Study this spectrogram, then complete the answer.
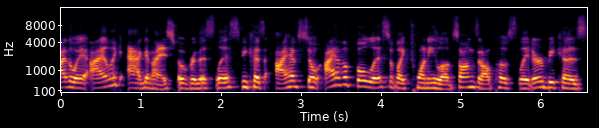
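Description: A woman speaks at a moderate pace in a medium pitch with ordinary variation. Her tone is bright and sharp. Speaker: podcast co-host. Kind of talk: casual chat.

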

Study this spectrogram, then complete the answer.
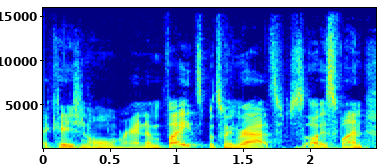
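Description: With vocal fry and a fairly low pitch, a woman speaks at a very fast pace. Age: 20s. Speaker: podcast guest. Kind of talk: casual chat.

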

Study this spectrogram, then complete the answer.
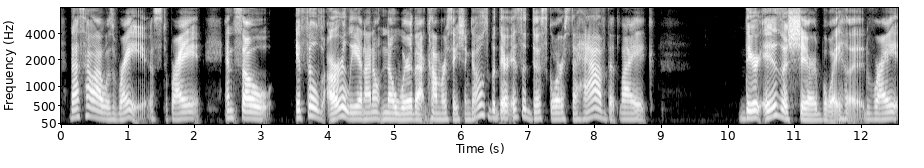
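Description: On a very clean recording with a silent background, a woman with an unremarkable speaking voice talks at a fairly slow pace and fairly low pitch, her pitch varying in an ordinary way. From US South, Atlanta. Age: 30s. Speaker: author and activist. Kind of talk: podcast interview.

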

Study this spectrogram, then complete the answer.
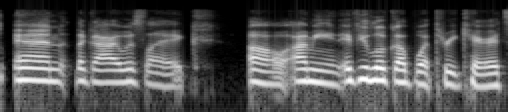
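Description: A woman speaks in a plain, everyday voice with ordinary pitch variation. The background is quiet. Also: dry, close sound with no echo. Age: 30s. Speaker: podcast host. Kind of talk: casual chat.

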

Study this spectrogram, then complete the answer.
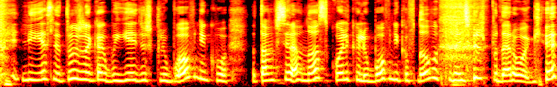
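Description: A woman's high-pitched, very fast speech with ordinary pitch variation amid noticeable background noise. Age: 20s. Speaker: podcast host. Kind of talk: casual chat.

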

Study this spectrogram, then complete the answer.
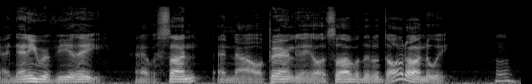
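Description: A man with a Bahamian accent, medium-pitched, fairly quick, with ordinary pitch variation. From Bahamas. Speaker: podcast co-host. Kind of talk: casual chat.

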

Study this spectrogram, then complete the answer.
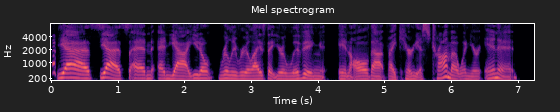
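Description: With an American accent and an ordinary speaking voice, a woman talks at a fairly slow pace with hardly any pauses, her fairly low pitch varying in an ordinary way, in a dry, close sound with no echo. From US West, Los Angeles. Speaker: intimacy coach and author. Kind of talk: interview.

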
